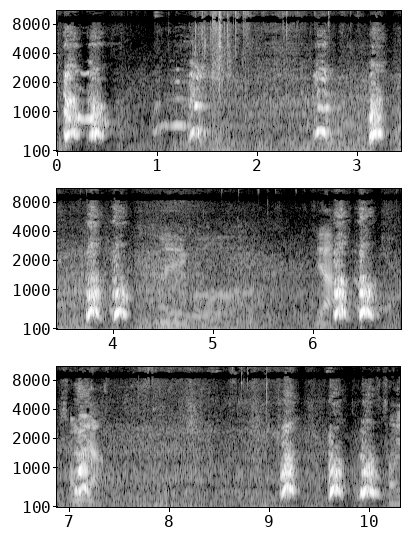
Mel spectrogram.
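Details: Jindo dog, temporarily boarded at an acquaintance's home and very thin from eating little, giving short sharp barks in quick pairs and triplets, grouped in clusters separated by brief pauses, over a steady low background hum.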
